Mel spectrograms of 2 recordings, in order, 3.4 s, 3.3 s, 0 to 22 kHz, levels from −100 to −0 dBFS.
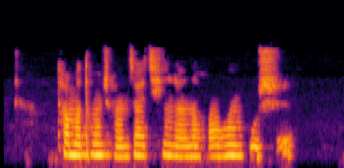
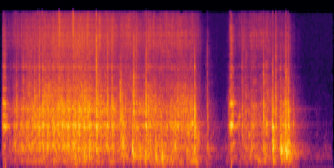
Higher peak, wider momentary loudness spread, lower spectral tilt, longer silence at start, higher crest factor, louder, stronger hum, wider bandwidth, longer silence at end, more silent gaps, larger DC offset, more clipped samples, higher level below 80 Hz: about the same, -2 dBFS vs 0 dBFS; about the same, 8 LU vs 7 LU; first, -4 dB/octave vs -2.5 dB/octave; first, 0.15 s vs 0 s; about the same, 18 dB vs 18 dB; about the same, -19 LUFS vs -19 LUFS; neither; second, 7.8 kHz vs 17 kHz; first, 0.5 s vs 0.35 s; neither; neither; neither; second, -62 dBFS vs -56 dBFS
